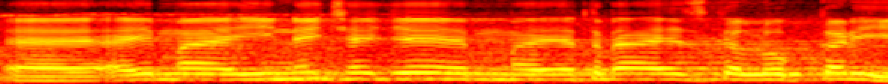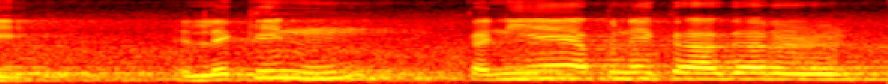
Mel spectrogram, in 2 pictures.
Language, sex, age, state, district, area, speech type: Maithili, male, 45-60, Bihar, Supaul, urban, spontaneous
